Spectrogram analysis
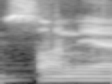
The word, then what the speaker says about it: Sanja: So if you look at Sanja, we call it, pronounce the name Sonia in our country, but if you look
